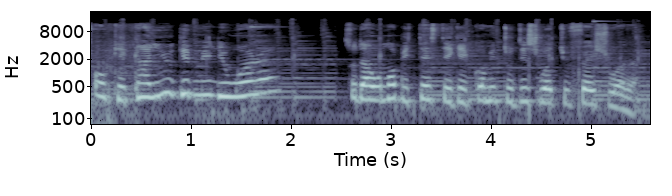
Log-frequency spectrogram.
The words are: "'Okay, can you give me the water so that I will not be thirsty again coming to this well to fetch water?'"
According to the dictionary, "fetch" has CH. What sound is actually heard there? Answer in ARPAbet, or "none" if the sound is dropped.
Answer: SH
